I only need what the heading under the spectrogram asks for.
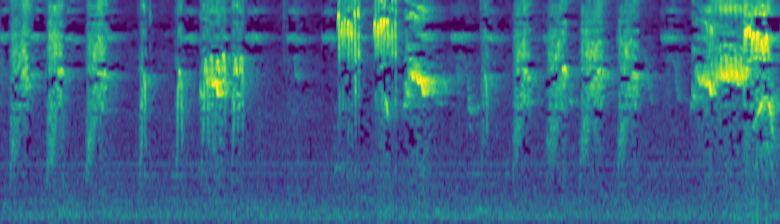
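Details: Master recording of a caged Orange-bellied Leafbird's 'tembakan' song for training other cage birds: spaced high, buzzy bursts mixed with shorter whistled notes dipping lower, delivered in an uneven, chattering rhythm.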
